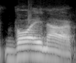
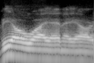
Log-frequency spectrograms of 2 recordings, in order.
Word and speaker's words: Wojnar: It's Wojnar. Voynar is the pronunciation.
